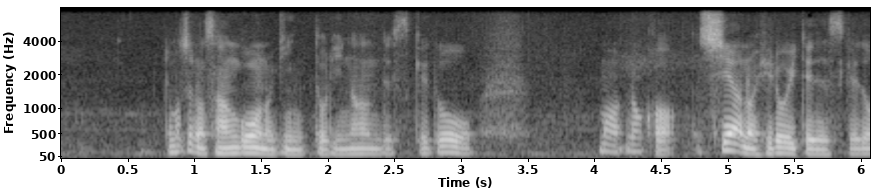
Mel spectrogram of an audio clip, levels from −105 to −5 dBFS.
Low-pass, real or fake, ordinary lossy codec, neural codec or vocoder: 7.2 kHz; real; none; none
